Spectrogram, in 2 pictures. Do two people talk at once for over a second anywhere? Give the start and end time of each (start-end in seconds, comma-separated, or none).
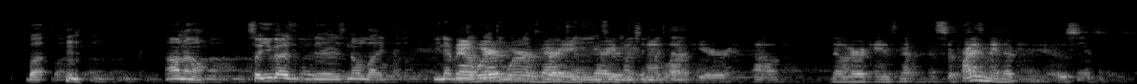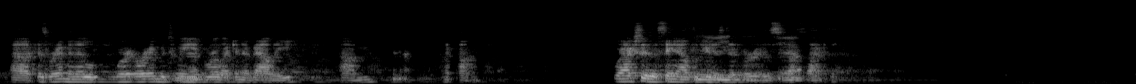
4.5-6.9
